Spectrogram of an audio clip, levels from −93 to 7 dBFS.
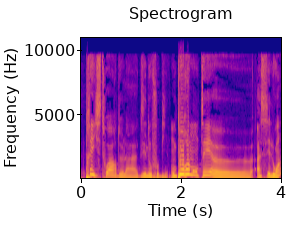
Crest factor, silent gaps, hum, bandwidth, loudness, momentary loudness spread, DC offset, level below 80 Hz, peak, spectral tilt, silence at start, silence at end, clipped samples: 14 dB; none; none; 10 kHz; -14 LUFS; 12 LU; under 0.1%; -26 dBFS; 0 dBFS; -7 dB/octave; 0.1 s; 0 s; 0.5%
